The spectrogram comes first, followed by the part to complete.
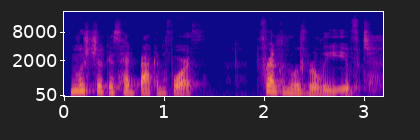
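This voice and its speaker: Animated woman reading a children's story. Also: fairly low pitch, normal speed. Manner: expressive storytelling. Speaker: library staff storytime reader. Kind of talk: children's picture-book read-aloud.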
